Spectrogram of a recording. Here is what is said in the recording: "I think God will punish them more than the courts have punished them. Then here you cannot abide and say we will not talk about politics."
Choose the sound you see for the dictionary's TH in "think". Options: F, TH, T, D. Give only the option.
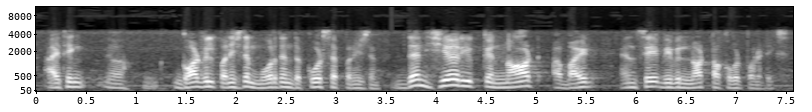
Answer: T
